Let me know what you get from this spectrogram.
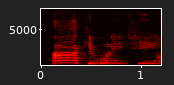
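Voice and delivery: high, cooing praise for a dog; affectionate. Shown as a demonstration. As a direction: coo fondly over a well-behaved puppy. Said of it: "você fala com carinho".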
